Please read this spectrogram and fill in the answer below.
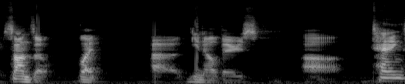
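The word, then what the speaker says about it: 三蔵: word so we'll say sons oh because that's the Japanese pronunciation of her name and when she had she talks about herself she'll use the name sans oh but you know there's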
